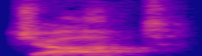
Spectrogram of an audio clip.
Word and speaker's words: JWT: And JWT, I actually looked it up, and JWT is supposed to be pronounced JOT. So that's what I'll call it, a JOT token, JWT, as opposed to JWT or JWT or whatever.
